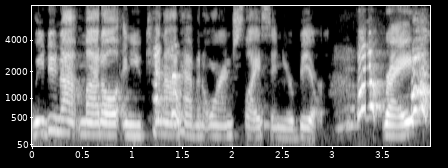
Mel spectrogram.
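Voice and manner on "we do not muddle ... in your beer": normal talking voice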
